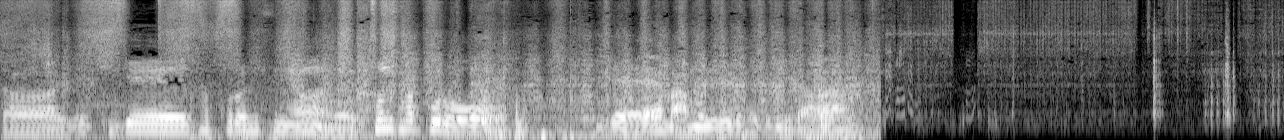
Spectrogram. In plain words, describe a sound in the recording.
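Sandpaper scrapes back and forth over wood by hand.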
